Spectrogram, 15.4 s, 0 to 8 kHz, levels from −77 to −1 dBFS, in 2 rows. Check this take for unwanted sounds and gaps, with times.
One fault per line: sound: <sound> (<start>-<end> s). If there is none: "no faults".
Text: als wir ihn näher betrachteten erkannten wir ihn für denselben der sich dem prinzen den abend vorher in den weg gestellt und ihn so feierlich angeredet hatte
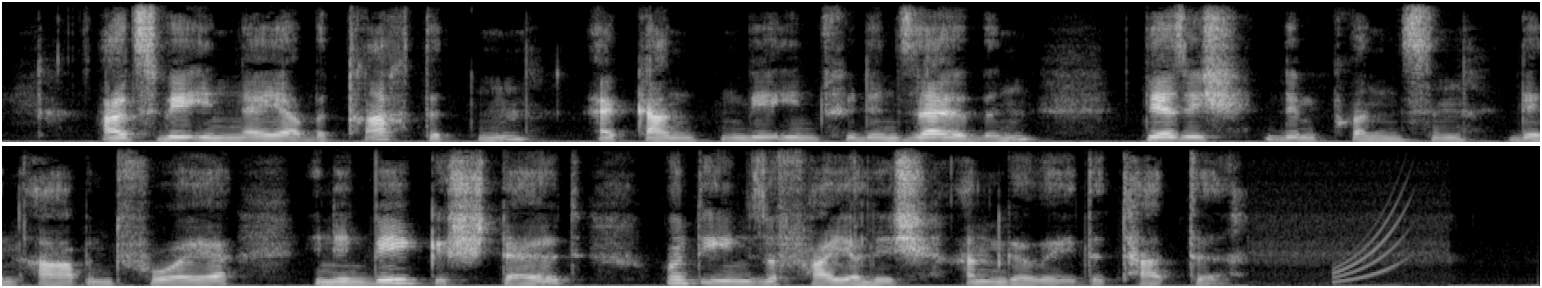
sound: chirp (14.4-14.8 s)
